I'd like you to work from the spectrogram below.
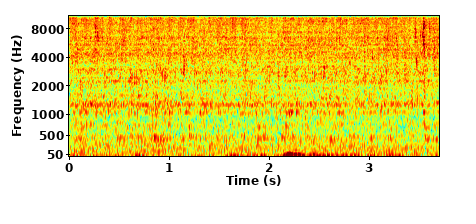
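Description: Cold tap water pouring steadily onto hot boiled eggs for Greek Easter cooking, a continuous broadband rush with one brief splashy surge partway through, close and fairly loud, no talking.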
